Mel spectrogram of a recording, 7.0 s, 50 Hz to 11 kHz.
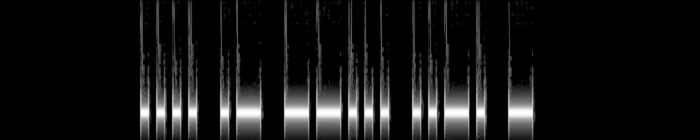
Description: Morse code, heard as a keyed tone, about 16 wpm, 700 Hz. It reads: HA7FT
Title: DXCC-100 Call Signs - 5 Characters - Repeated 3x - 15wpm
